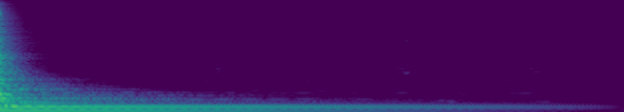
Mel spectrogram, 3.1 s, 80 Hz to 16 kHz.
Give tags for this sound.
velocity; 1-shot

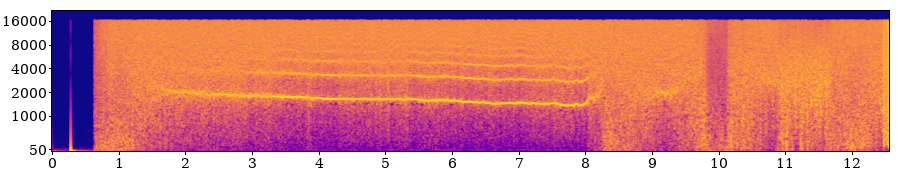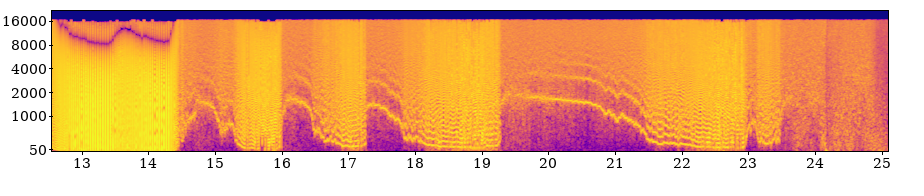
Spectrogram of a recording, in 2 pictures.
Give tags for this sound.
analog; circuit-bent; hiss; long; noise; synth

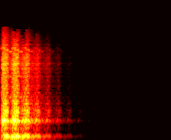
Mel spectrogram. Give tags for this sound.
fx; game; jungle; pc; sfx; vicces

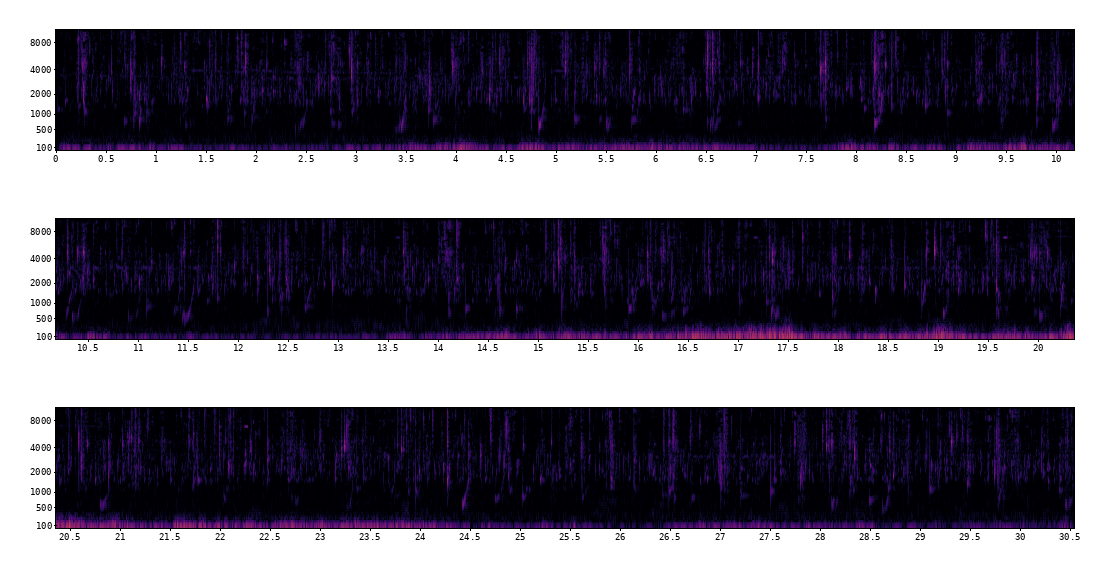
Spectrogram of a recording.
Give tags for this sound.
Drips; Drops; Drain; Splash; Movement; Water

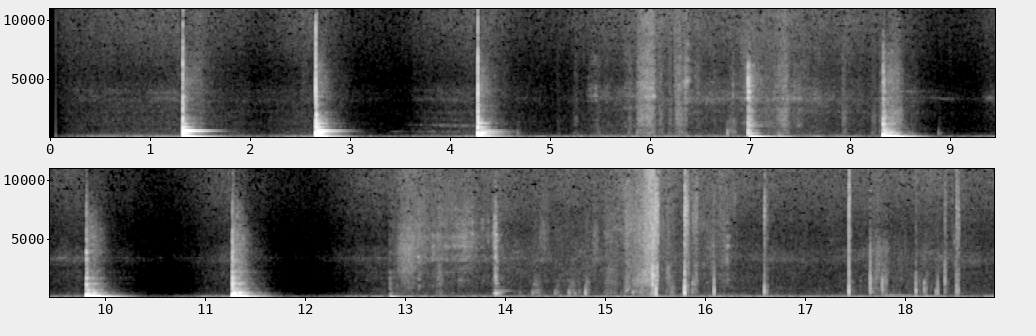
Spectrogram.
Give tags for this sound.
est; Golpe; mago; sonido

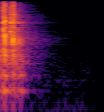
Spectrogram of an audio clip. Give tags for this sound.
counter; counter-top; countertop; drop; dropped; dropping; hit; impact; knock; laminate; percussion; percussive; rattle; spoon; wood; wooden; wooden-spoon; wood-spoon

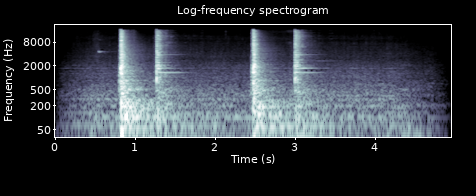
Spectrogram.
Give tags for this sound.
campus-upf; fountain; lever; noise; UPF-CS12

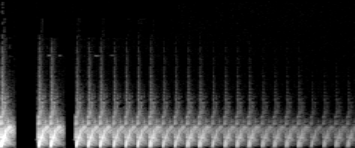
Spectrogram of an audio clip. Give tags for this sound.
Deleay; Plughole; Reason; Standard; Wavelab

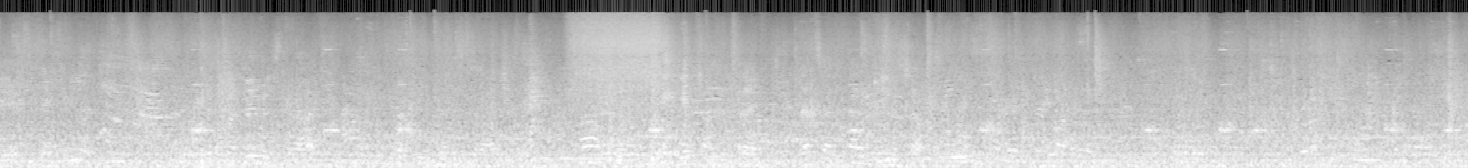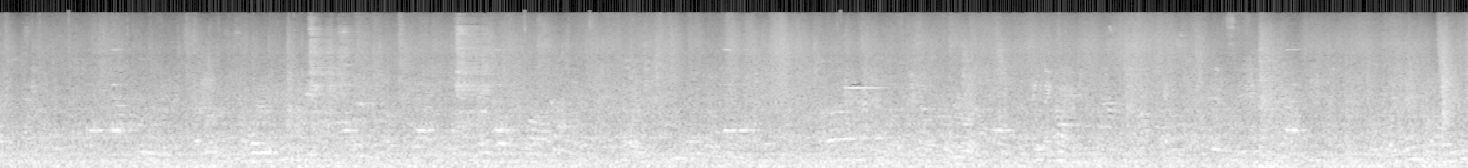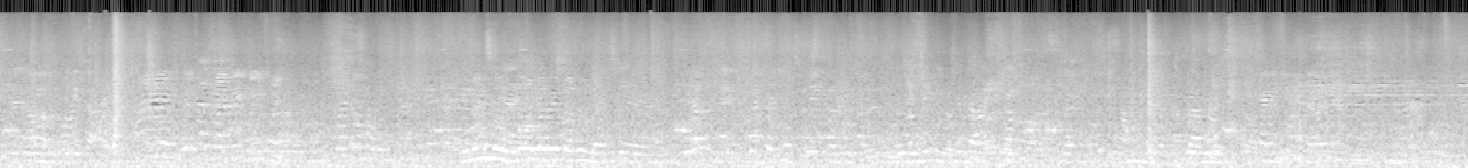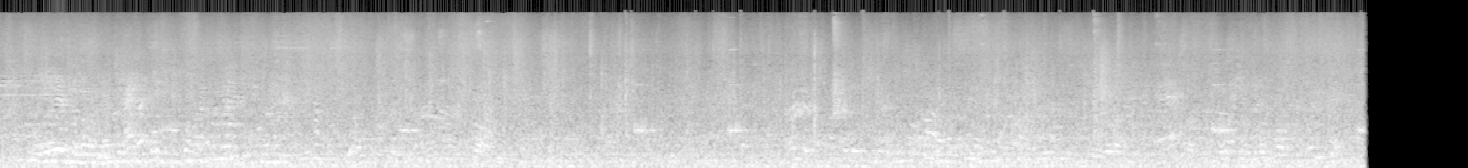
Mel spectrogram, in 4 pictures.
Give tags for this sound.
buying; OWI; pay; paying; people; shopping; store; supermarket; till; tills

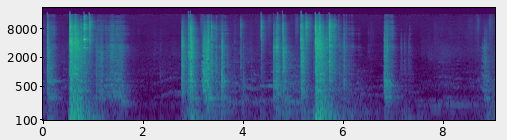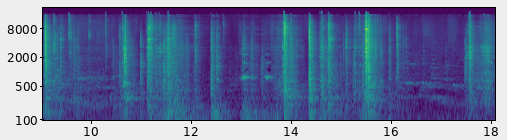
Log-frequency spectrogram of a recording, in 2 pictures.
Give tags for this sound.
heavy; metal; close; unlatch; rattle; door; open

